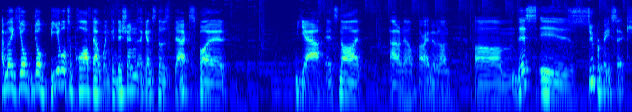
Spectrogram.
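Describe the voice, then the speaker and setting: A man's voice: on the low side, animated, unhurried, faint music behind. Rambling young man thinking aloud. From Denmark. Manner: thinks aloud, rambling with many fillers and restarts. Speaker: card game streamer. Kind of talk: casual live-stream commentary.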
